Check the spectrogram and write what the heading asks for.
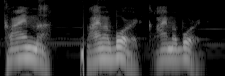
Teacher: be for climb is actually silent we don't say climb so he pronounced the M as the last sound and then you can join that M with the a for aboard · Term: connected speech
